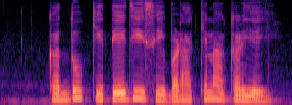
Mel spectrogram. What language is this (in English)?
Maithili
